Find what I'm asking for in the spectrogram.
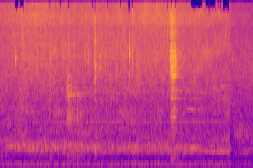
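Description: Broth poured into adobong sitaw frying in a pan, with steady sizzling and stirring throughout and a brief louder splash-like burst near the middle before the sizzle drops slightly.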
